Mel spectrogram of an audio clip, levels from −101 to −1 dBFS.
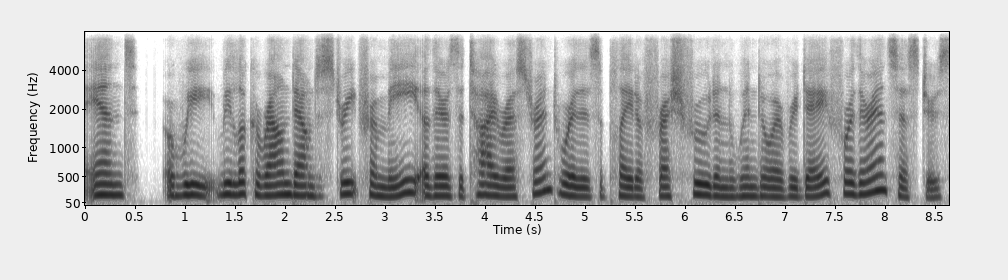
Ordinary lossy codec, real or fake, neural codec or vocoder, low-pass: Opus, 32 kbps; fake; codec, 16 kHz, 0.2 kbps, FocalCodec; 7.2 kHz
